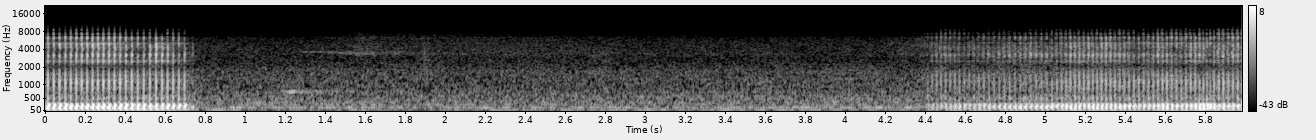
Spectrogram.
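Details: 7-year-old female Neapolitan Mastiff sleeping, loud enough to hear throughout the house: loud, rumbling, low-pitched snore, one long noisy breath at the start and another building at the end; snoring.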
